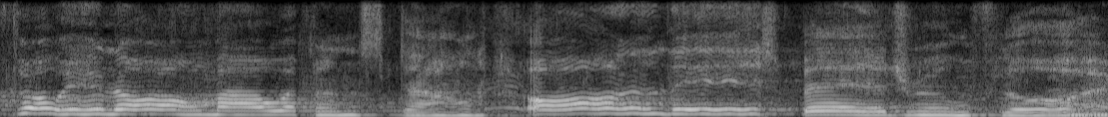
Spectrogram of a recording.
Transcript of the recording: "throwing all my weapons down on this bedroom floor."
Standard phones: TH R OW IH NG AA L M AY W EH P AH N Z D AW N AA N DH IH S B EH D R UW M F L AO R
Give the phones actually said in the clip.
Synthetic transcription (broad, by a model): TH R OW IH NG AA L M AY W EH P AH N Z D AW N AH N DH IH S B EH D R UW M F L AO R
